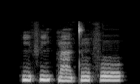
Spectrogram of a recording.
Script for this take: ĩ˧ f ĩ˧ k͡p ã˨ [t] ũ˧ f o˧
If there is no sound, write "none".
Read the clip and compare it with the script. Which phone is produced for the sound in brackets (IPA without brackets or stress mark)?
t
